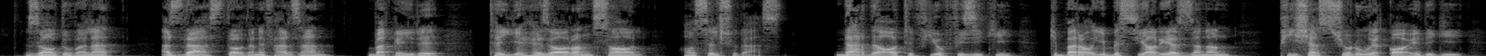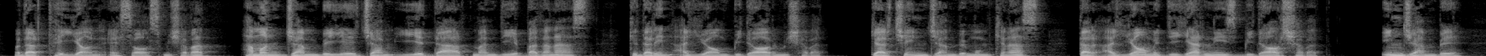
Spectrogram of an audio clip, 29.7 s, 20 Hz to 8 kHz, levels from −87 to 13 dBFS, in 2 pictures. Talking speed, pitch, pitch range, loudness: 125 wpm, 110 Hz, 100-125 Hz, -20 LUFS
